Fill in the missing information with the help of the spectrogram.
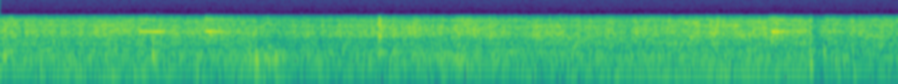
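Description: Commercial countertop blender motor running steadily while blending a smoothie, with a few light clicks and knocks from the jar.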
